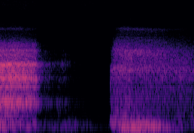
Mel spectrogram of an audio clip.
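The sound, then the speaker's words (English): Heavy breaths rush through the nose during a relaxation breathing exercise: two soft, airy, hissing breaths separated by about a second of silence, with no voice. “just blowing a heavy breath through your nose. Kind of do like a big cleansing breath.”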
